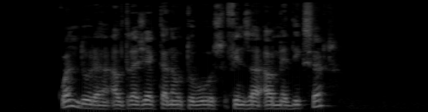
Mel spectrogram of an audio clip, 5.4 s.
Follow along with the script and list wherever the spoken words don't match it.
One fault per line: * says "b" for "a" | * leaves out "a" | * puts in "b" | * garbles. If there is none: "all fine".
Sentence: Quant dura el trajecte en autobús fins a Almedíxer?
all fine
